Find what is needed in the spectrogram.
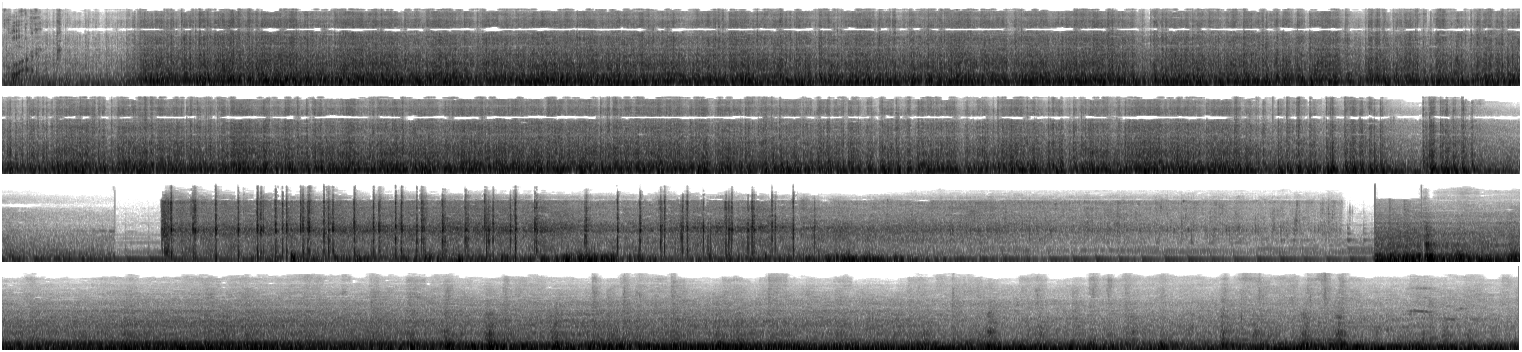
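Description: A large mass of fireworks going off at once in a dense, continuous rapid crackle of bangs for about fifteen seconds, then cutting off suddenly. After a quieter stretch, a loud steady low rumbling rush fills the last eight seconds.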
